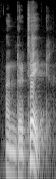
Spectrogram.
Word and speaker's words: undertake: three syllables under take undertake once more undertake the emphasis or the accent is played on placed on the third syllable not the second the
